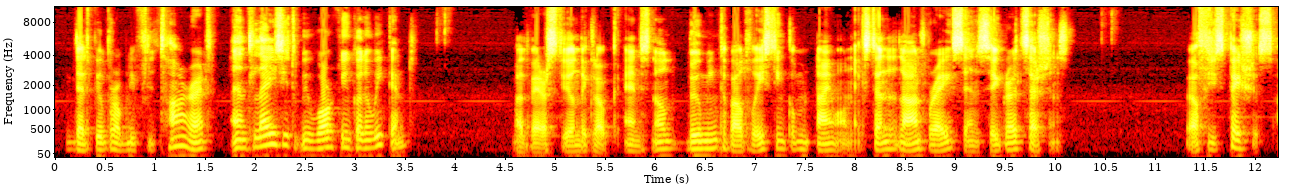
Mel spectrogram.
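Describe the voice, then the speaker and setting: Male let's play host, mid-pitched with some gravel, reads visual novel text and drifts into rambling, stumbling asides. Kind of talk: reading a visual novel aloud with casual commentary.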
